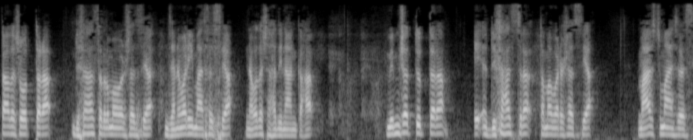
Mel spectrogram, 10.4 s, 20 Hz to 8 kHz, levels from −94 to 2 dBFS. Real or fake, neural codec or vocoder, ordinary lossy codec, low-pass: fake; codec, 16 kHz, 1 kbps, X-Codec, WavLM features, trained on Multilingual LibriSpeech; MP3, 32 kbps; 7.2 kHz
